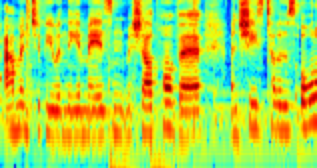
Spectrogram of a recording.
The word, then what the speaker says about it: Ponvert: My name is Michelle Ponver. I know the French pronunciation is really tricky, so pont also works just fine.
